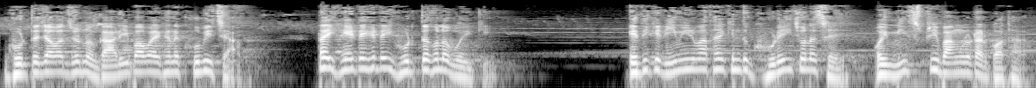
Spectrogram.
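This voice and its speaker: Male horror story narrator: slightly high voice, scripted dramatic storytelling, reverberant sound. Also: a little mellow. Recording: long reverb.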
